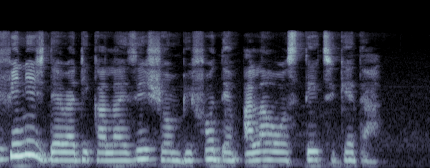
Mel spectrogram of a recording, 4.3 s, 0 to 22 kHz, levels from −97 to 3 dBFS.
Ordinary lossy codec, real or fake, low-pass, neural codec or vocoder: none; real; 9.9 kHz; none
